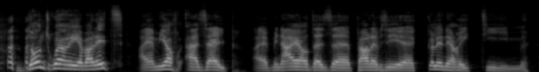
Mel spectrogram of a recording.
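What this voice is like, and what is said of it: Character voice with put-on accent. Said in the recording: “Miss Lovett ... I'm going to do the fucking accent”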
